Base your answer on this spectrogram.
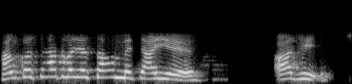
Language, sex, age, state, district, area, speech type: Urdu, female, 45-60, Bihar, Khagaria, rural, conversation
